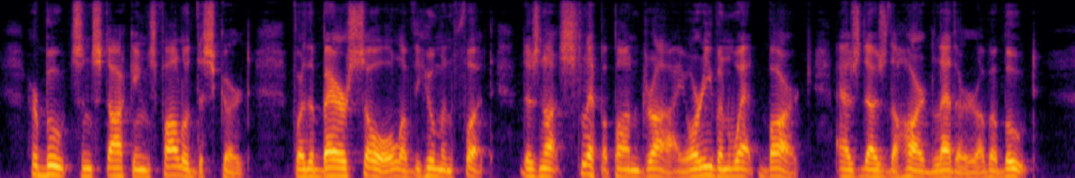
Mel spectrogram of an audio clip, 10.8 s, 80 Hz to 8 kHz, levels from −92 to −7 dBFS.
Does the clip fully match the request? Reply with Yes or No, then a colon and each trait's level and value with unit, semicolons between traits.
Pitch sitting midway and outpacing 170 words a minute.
No: low, 115 Hz; average, 180 wpm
